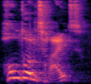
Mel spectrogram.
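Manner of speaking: high loud grasshopper warning; grasshopper calling out. A narrator's reading. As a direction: yell a warning to everyone aboard.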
